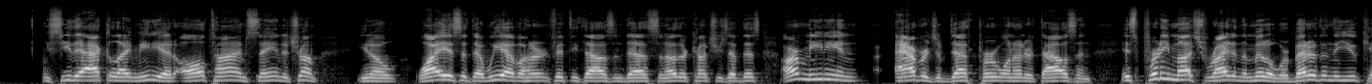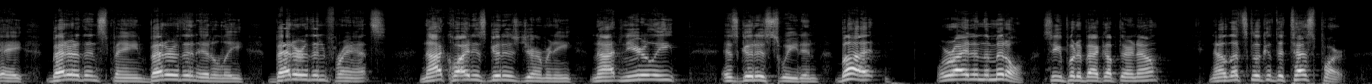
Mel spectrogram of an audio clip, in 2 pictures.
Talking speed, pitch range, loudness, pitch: 190 wpm, 155-200 Hz, -19 LUFS, 175 Hz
